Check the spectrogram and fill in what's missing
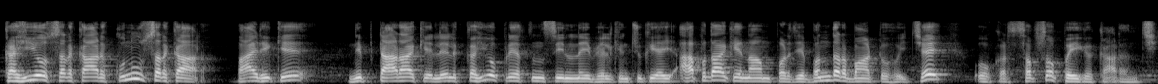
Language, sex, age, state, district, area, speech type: Maithili, male, 30-45, Bihar, Madhubani, urban, spontaneous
